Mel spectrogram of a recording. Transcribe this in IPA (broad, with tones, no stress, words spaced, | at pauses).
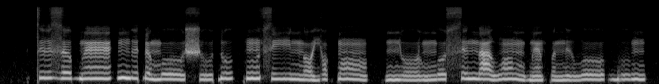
tɨ˦zə˦bɛ̃˦ | ŋɨ˧ɗə˨moː˨ ʃu˨ɗu˦ kʷũ˦siː˧ nɔ˨jɔ˧k͡pɔ̃˦˨ | ɲoː˨l ŋo˧sɨ˦na˦˨ wɔ̃˦˨ŋɡ͡bɛ̃˨ pə˨nɨ˨woː˦ɡ͡bu˦ŋ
